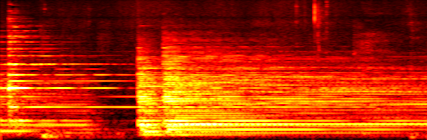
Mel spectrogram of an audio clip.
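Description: Piano duet playing held chords: a chord struck at the start dies away, then a louder chord struck about a second and a half in rings on.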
